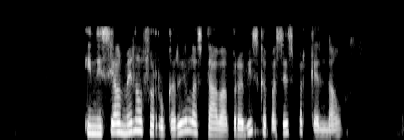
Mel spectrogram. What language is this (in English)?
Catalan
